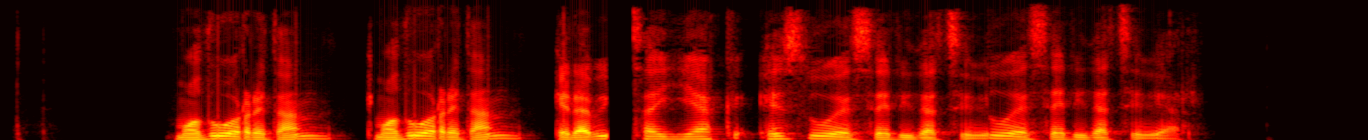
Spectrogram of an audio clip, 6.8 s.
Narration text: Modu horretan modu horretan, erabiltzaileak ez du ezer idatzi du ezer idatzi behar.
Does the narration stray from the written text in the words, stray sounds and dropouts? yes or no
yes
